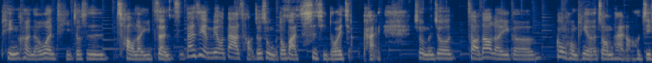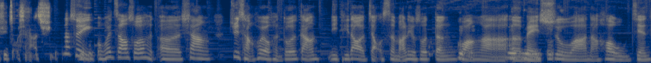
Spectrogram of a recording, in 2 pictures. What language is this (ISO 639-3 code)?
zho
